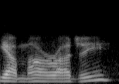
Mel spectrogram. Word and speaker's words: Maharaji: Huzur, Maharaji. I can spell that for you if you'd like.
